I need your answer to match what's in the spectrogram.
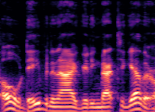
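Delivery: plain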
